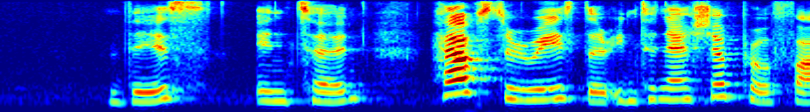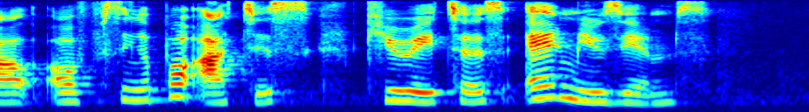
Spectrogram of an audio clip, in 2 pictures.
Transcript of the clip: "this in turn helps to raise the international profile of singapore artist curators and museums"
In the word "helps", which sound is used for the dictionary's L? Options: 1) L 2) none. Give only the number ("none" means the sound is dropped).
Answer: 1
